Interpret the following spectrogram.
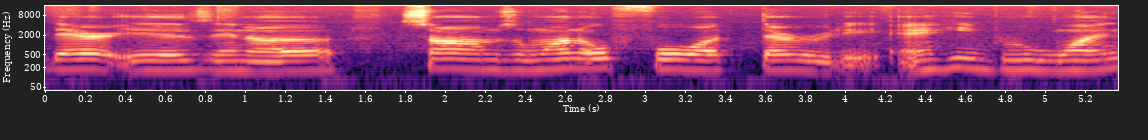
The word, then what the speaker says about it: Psalms: Oh y'all palms really h I don't know why I keep thinking poems is like poem but it's songs the p is silent.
